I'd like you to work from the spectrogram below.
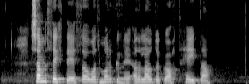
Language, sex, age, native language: Icelandic, female, 13, Icelandic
